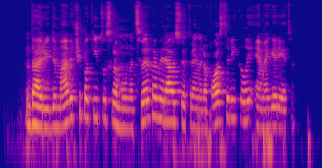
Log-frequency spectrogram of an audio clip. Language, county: Lithuanian, Vilnius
